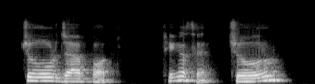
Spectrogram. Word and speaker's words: চর্যাপদ: বলি অনেকে এটার উচ্চারণটা চর্যাপদ বলে আসলে চর্যাপদ হবে না এটার উচ্চারণ হবে চোর যাপথ ঠিক আছে চোর যা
